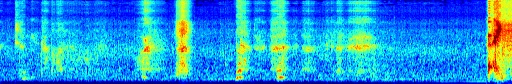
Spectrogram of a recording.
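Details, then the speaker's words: Series of sharp, explosive sneezes with quick breaths between, some preceded by a short indrawn gasp, ending a long bout on a day of severe hay fever; sneezing. "I think that's it this time. God, I hope so."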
